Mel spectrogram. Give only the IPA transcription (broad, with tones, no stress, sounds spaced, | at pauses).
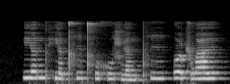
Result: j ɛ˦ n pʰ j ɛ˨ t̪ʰ i˦ t̪ʰ u˨ x u˥˨ ɕ ɥ ɛ˨˦ n pʰ i˦ | ɤ˥˨ ʈ͡ʂ w a˦ ɪ̯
